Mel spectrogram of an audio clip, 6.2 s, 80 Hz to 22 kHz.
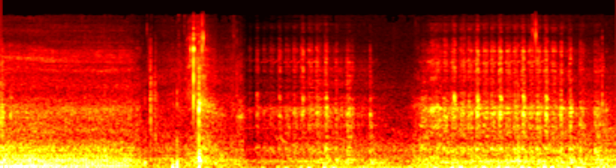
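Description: Yamaha MT-15 single-cylinder engine running steadily, then cutting out about a second and a half in as the fuel tank runs dry. Near the end the electric starter whirs as it cranks without the engine catching.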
